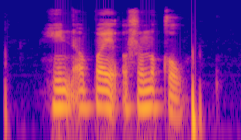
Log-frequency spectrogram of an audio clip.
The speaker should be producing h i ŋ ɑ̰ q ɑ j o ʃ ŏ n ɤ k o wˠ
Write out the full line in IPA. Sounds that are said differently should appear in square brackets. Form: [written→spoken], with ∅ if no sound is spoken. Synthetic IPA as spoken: h i [ŋ→n] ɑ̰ [q→p] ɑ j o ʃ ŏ n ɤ [k→q] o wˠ

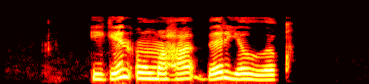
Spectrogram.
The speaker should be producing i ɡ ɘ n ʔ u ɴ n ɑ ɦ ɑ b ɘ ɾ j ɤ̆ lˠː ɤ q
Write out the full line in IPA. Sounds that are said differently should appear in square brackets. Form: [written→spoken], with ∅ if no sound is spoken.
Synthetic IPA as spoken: i ɡ ɘ n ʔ u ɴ [n→m] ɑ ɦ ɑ b ɘ ɾ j ɤ̆ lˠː ɤ q

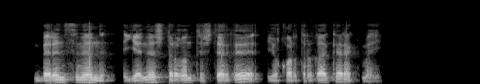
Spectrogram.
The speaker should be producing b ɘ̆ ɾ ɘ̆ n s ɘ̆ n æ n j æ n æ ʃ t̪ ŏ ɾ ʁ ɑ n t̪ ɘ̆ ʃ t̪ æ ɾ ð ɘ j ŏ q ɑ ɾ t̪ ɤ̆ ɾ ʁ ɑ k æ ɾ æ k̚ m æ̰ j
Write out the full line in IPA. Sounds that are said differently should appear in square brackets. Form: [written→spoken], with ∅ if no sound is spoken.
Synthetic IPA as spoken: b ɘ̆ ɾ ɘ̆ n s ɘ̆ n æ n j æ n æ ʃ t̪ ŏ ɾ ʁ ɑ n t̪ ɘ̆ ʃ t̪ æ ɾ ð ɘ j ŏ q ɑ ɾ t̪ ɤ̆ ɾ ʁ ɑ k æ ɾ æ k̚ m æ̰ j

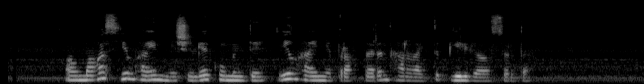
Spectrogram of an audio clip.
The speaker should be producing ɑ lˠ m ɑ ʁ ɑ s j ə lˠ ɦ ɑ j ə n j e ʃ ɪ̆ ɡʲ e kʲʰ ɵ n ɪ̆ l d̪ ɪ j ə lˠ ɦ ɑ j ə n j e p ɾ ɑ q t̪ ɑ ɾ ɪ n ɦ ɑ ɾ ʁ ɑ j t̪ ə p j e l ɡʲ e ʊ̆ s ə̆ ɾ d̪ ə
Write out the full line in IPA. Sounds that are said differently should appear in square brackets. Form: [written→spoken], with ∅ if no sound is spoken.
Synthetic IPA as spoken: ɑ lˠ m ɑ ʁ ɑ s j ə lˠ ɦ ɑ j ə n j e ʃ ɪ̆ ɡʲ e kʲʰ ɵ [n→m] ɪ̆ l d̪ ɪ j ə lˠ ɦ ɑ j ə n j e p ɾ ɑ q t̪ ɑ ɾ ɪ n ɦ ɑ ɾ ʁ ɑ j t̪ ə p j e l ɡʲ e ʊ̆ s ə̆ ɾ d̪ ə

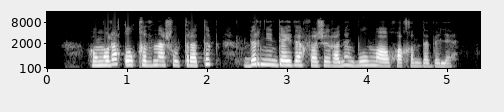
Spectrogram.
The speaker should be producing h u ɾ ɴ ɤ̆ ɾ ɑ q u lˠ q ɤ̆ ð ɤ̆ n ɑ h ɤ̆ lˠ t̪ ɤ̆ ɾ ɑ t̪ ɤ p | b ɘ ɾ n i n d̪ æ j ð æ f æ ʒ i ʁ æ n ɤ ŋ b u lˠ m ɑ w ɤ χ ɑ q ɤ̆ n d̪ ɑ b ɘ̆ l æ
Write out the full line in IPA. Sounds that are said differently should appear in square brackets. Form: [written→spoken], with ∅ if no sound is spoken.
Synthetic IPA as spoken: h u [ɾ→∅] ɴ ɤ̆ ɾ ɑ q u lˠ q ɤ̆ ð ɤ̆ n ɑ [h→ʃ] ɤ̆ lˠ t̪ ɤ̆ ɾ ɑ t̪ ɤ p | b ɘ ɾ n i n d̪ æ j ð æ f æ ʒ i ʁ æ n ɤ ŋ b u lˠ m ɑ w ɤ χ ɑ q ɤ̆ n d̪ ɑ b ɘ̆ l æ

